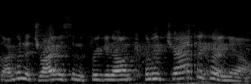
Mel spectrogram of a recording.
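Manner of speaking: threatening, menacing voice.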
